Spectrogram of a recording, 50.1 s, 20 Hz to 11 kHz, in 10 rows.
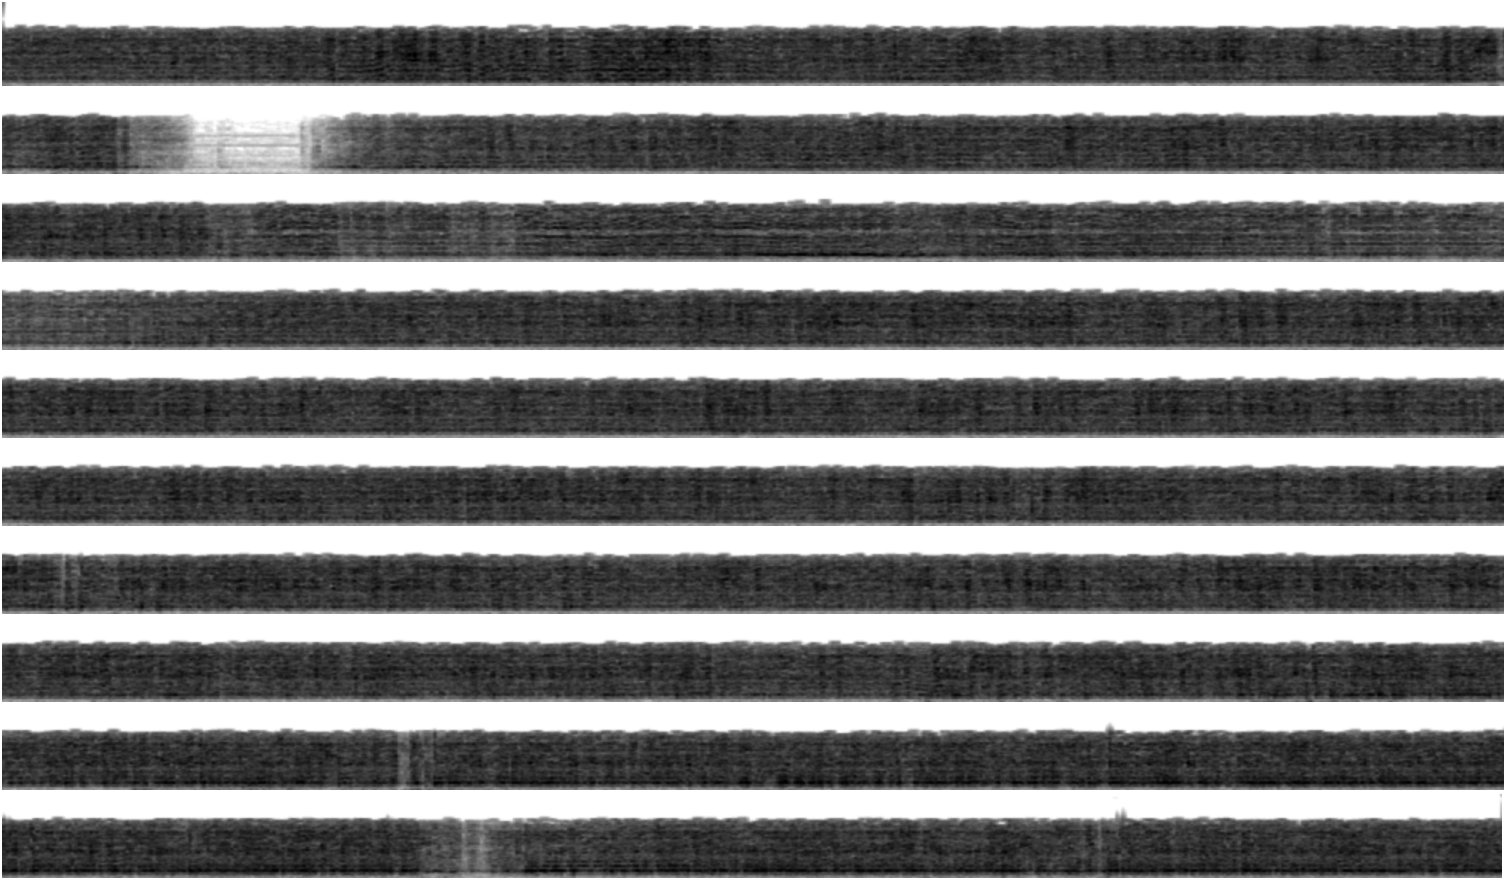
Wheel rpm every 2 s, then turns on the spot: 160, 160, 90, 140, 160, 160, 160, 160, 160, 160, 160, 160, 160, 160, 160, 160, 160, 170, 160, 160, 160, 160, 160, 140, 160.
none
